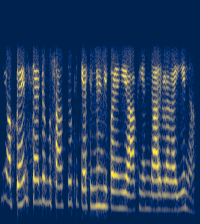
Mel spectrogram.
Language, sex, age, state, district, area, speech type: Hindi, female, 60+, Madhya Pradesh, Jabalpur, urban, conversation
